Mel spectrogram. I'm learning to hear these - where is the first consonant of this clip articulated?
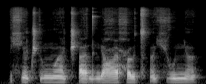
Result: palate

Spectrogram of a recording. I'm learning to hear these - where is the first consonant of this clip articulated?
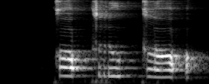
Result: velum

